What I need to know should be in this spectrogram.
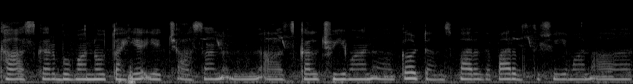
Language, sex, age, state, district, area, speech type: Kashmiri, female, 18-30, Jammu and Kashmir, Ganderbal, rural, spontaneous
